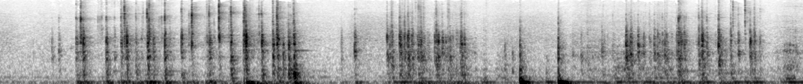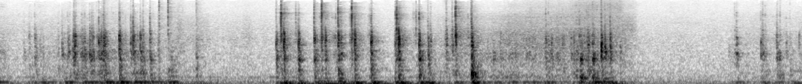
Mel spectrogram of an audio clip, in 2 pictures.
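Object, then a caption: Plastic mechanical keyboard. Fingertips type on a backlit mechanical keyboard with plastic keycaps and clicky green switches, producing fast, bright clicks in bursts. The bursts are separated by brief pauses, with a low thock beneath each click.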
